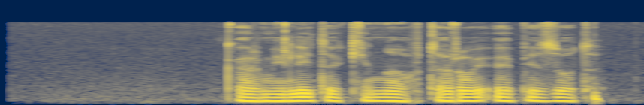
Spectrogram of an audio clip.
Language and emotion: Russian, neutral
